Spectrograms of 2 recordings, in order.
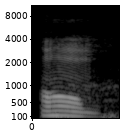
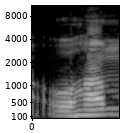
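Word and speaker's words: Ohm: ओम। H silent होता है। एच क्या होता है? हां। ओहम। ओहम मत पढ़ने लगना।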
